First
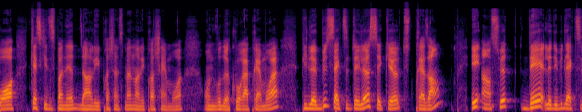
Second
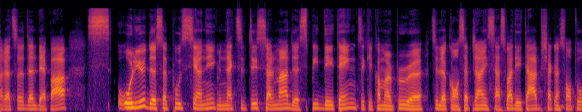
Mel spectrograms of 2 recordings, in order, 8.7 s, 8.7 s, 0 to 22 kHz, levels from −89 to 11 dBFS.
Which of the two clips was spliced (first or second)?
second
